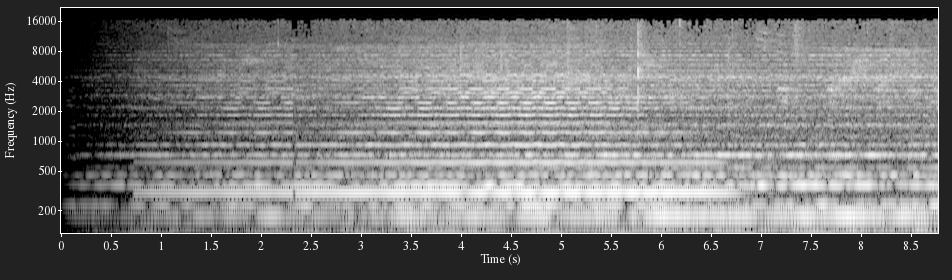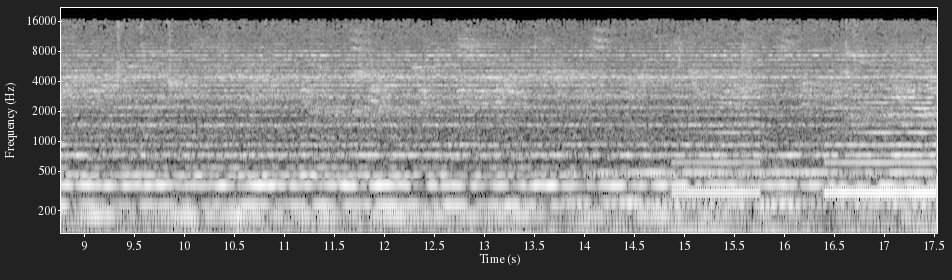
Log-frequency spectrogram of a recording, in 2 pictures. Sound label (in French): Reiki ambiance zen, Harmonie paisible; hotusa spa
